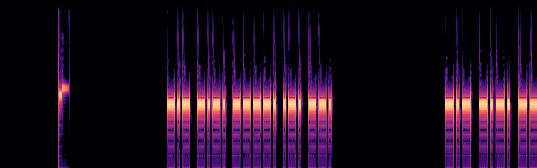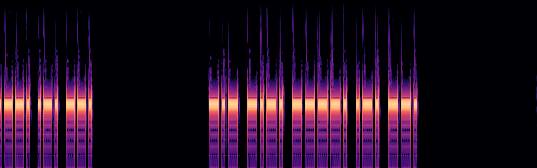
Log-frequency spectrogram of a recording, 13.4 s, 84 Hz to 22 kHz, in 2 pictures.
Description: Morse code, heard as a keyed tone, about 34 wpm, 700 Hz. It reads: KC9RG KC9RG KC9RG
